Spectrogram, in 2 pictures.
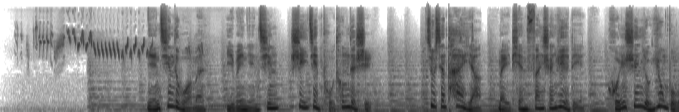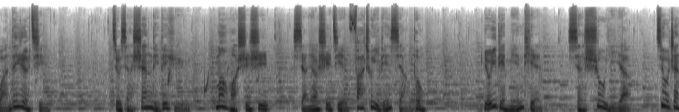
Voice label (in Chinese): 年轻偏自述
